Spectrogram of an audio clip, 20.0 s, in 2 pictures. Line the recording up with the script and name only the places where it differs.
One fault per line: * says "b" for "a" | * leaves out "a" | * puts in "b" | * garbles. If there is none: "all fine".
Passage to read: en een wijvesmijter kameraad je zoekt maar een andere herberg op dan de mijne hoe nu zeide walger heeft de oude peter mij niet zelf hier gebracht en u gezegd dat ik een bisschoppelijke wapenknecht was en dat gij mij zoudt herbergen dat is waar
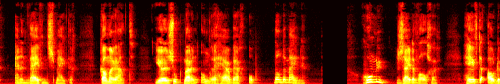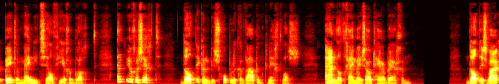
all fine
